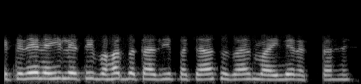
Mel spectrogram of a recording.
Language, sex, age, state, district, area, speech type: Urdu, female, 30-45, Uttar Pradesh, Lucknow, rural, conversation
